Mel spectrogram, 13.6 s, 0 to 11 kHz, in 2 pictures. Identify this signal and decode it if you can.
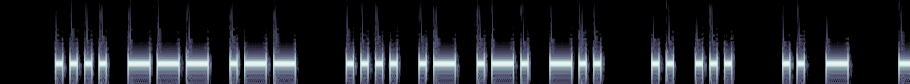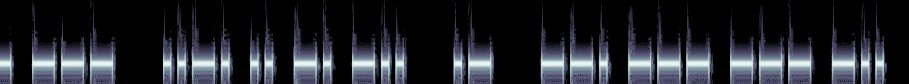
Morse code, heard as a keyed tone, about 22 wpm, 700 Hz. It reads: HOW HARD IS IT TO FIND A GOOD
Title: Sentences from Top 1000 Words - Review Part 1 - 22wpm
